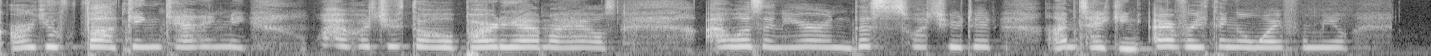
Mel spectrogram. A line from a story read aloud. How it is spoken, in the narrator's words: my mom just starts screaming at me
